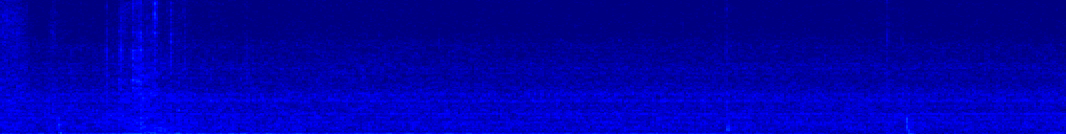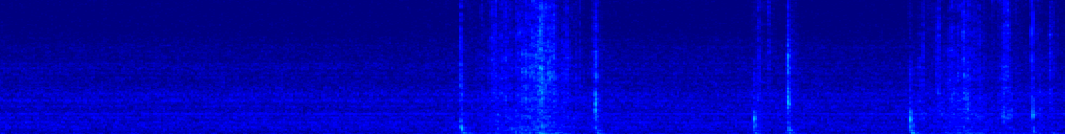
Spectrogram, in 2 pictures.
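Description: Quiet room tone with a low steady hum for the first four seconds, then a few brief rustles about eight seconds in and a couple of short clicks just after.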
